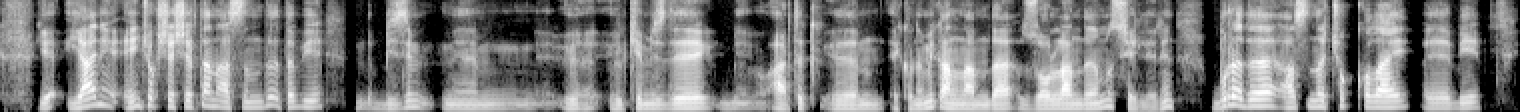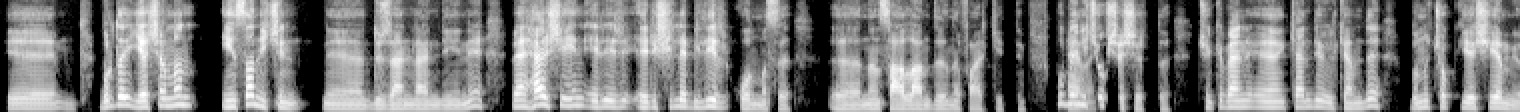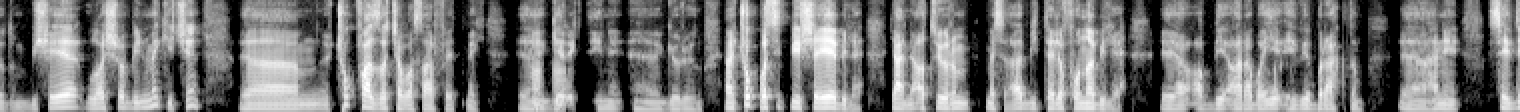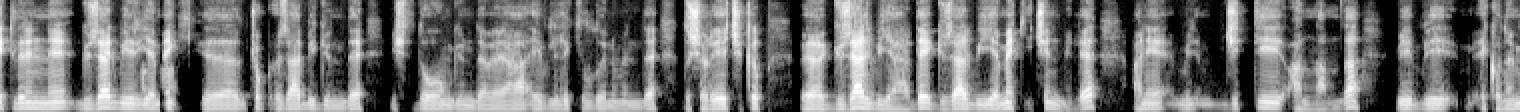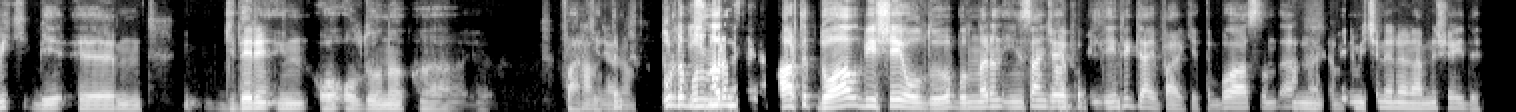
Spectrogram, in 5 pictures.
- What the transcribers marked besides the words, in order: unintelligible speech; other background noise; unintelligible speech
- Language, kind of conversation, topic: Turkish, podcast, Göç deneyimi yaşadıysan, bu süreç seni nasıl değiştirdi?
